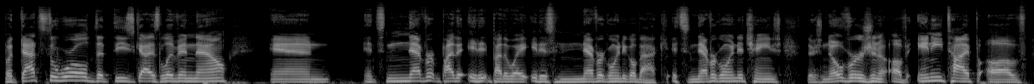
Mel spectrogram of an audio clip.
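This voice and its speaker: A middle-aged man delivers opinionated sports radio talk in a close, dry sound. His pitch sits in the middle, and he drives points home with repetition and rhetorical questions. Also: fairly bright tone, dry recording.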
